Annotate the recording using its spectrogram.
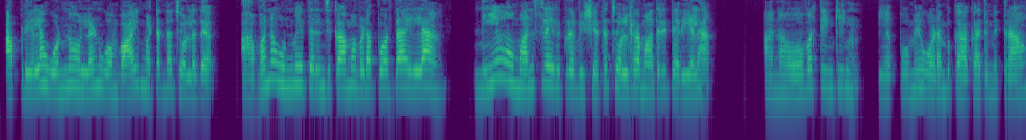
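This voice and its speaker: A woman playing a sharp, teasing middle-aged mother in a cartoon serial, with a Kanyakumari Tamil accent. Her voice is high, and she probes gently in a motherly way. The close recording is dry. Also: steady tone, fairly quick, no echo, natural voice. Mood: coaxing.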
